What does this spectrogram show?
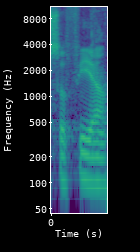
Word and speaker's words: SOFIA: the program is called Sophia like the pronunciation is the same as the name of a famous actress and also the name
